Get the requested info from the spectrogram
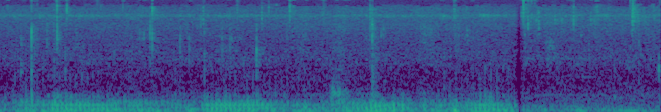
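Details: Mother cat and her kittens feeding, the kittens pushing for milk as they are weaned onto pâté. A deep, continuous purring drone rises and falls, with faint clicks and a brief rustle near the end.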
